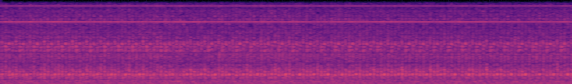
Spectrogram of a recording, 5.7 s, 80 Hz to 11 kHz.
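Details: 2008 Ford Focus 1.8 TDCi after refitting the serpentine belt and cleaning the pulleys (old belt edge-ripped at 30,000 km): steady, even diesel idle with no squeal or chirp; the belt drive sounds healthy.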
